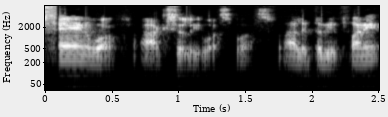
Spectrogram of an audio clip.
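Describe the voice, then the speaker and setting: A man talks very fast at a medium pitch in a monotone, flat intonation. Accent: Spanish. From Spain. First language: Spanish. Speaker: airline captain. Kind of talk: interview. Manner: hesitant, many fillers.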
